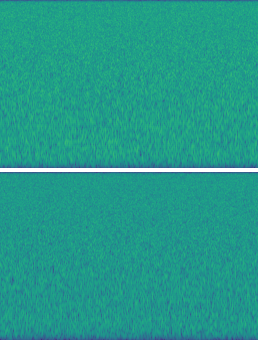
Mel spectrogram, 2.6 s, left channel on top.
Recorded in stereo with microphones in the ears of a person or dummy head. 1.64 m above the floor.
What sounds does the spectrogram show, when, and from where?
Only background noise.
